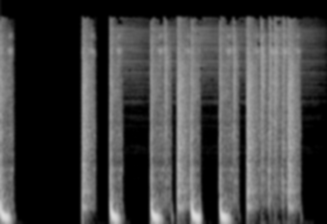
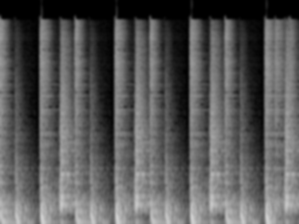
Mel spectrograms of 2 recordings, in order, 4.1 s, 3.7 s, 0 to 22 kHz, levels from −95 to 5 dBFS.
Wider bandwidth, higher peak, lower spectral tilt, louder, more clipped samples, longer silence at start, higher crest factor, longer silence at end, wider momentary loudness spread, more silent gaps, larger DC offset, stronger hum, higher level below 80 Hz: about the same, 17 kHz vs 17.5 kHz; about the same, -2 dBFS vs 0 dBFS; about the same, -3 dB/octave vs -4 dB/octave; first, -16 LUFS vs -19 LUFS; neither; about the same, 0 s vs 0 s; about the same, 16 dB vs 18 dB; first, 0.35 s vs 0 s; about the same, 4 LU vs 6 LU; first, 0.61-1.00 s vs none; neither; neither; about the same, -28 dBFS vs -24 dBFS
